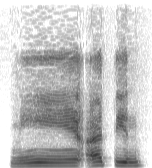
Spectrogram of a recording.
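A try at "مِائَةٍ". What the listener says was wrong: Nggak ada yang panjang. Iya, bukan pasangan ya. Ada pemanjang. Ada pemanjang tapi nggak pasangan jadi pendek.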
